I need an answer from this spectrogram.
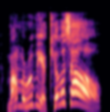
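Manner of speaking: high, panicked warning; screaming. A narrator's reading. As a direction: scream it out in terror. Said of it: "he screamed".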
